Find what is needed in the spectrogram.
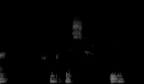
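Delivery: mock muttering under breath. Retelling words said quietly to a girl during an interview: retelling a mutter under breath. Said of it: "under my breath saying to the".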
